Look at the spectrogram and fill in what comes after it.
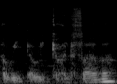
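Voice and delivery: very quiet, hushed half-whisper. Playing a character, asking the others whether to go further: half-whispering. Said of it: "And I whisper".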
